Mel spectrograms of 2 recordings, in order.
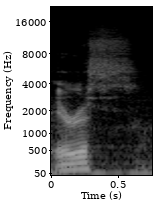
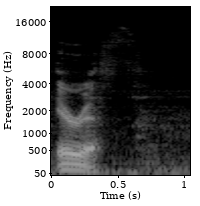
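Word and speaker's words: Aerith: to troll him but there are two camps for ays and Final Fantasy 7 you have the same people who say ays because that's how it's spelled and you have people who say aith aith like they have a lisp not that there's anything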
